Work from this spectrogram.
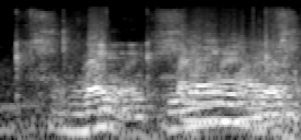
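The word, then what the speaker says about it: ylang-ylang: Langlang. Langlang. Lang. Yeah. The Y is silent.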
